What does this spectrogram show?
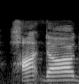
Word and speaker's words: hot dog: completely different word okay hot dog is what you eat okay the accent or the stress goes at the very beginning of the word all right and now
